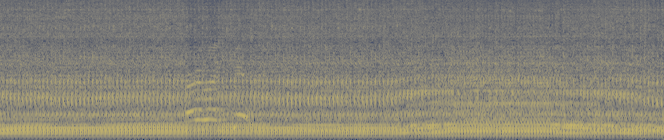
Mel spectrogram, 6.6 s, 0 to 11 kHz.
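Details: 1937 Maytag Model 72 twin-cylinder Multi-Motor with WICO magneto, under restoration, refuelled after seeming to starve for gas, run under load: steady, even putter holding speed, no knocks, misses or surging; normal running under load.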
